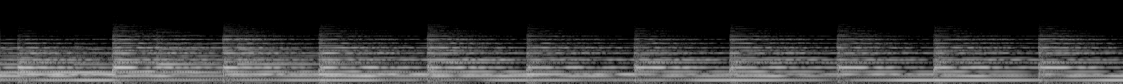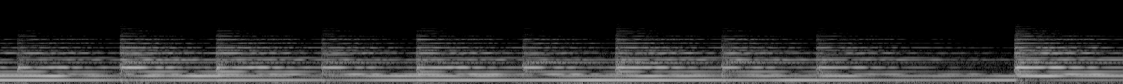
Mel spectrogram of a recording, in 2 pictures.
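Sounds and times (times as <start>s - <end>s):
church bells ringing together: 0.0s - 22.4s.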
